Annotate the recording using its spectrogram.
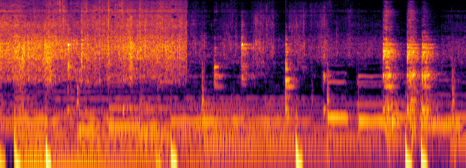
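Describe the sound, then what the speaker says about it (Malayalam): Onion, green chilli and chopped tomato sautéing in a pan for a potato coconut milk curry, a steady sizzle at first, then repeated stirring scrapes and clinks of a utensil against the pan, close and fairly quiet. "സവാളയുടെ നിറം മാറാൻ തുടങ്ങുമ്പോൾ ഒരു മീഡിയം തക്കാളി അരിഞ്ഞത് ചേർത്ത് തക്കാളി വേകാൻ നന്നായിട്ട് വഴറ്റുക."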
